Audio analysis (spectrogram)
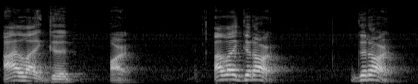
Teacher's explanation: with the silent T sound what you want to do is stop the air from coming out you want to temporarily stop breathing for example listen carefully and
